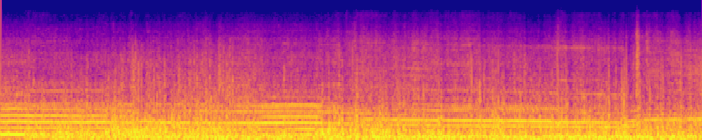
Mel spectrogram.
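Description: Sand crunches and thumps under tyres.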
